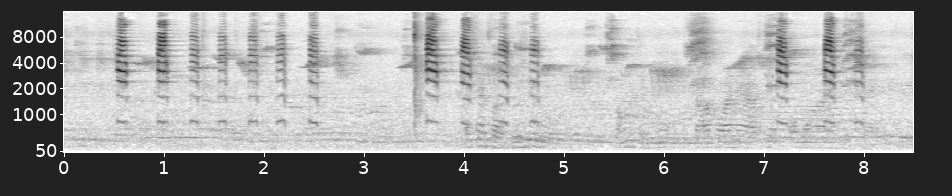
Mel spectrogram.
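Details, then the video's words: Long-tailed shrike song used as a lure for catching wild shrikes, recorded at a house in a crowded neighbourhood; loud harsh rasping notes repeated in irregular bursts, with softer chatter and household noise between. "SUARA CENDET GACOR AMPUH BUAT PANCINGAN CENDET BAKALAN"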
